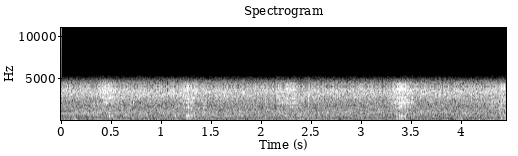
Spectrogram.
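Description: Newfoundland dog swimming with a ball toy in its mouth, breathing hard through its nose in short breaths about once a second, over a steady low rumble and water noise.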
